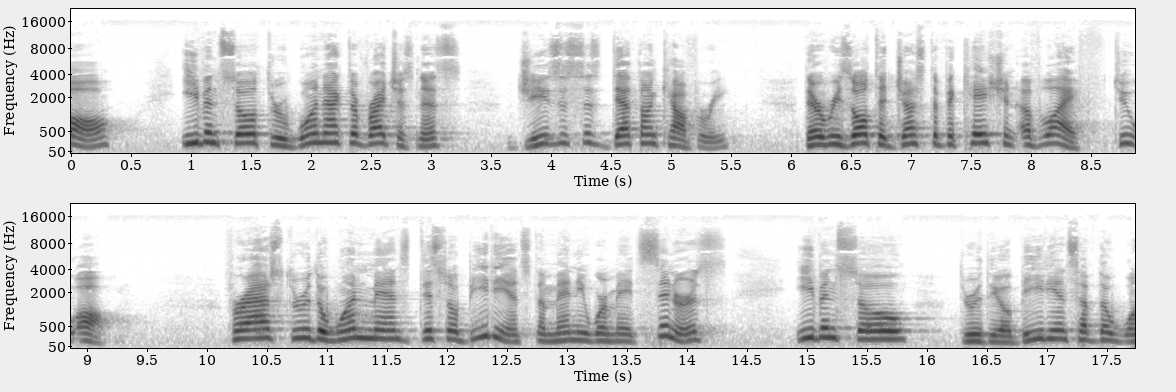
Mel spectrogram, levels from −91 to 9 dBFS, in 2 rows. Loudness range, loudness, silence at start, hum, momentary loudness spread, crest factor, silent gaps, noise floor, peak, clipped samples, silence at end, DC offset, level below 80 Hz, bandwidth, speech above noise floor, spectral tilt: 4 LU; -24 LUFS; 0 s; none; 11 LU; 20 dB; none; -64 dBFS; -4 dBFS; under 0.1%; 0 s; under 0.1%; -70 dBFS; 12.5 kHz; 41 dB; -6 dB/octave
